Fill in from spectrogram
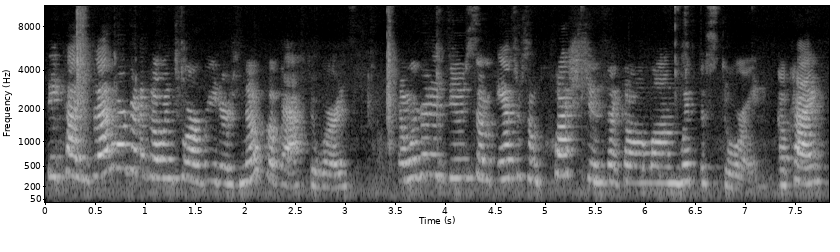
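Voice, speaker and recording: A woman with a high, slightly bright voice teaches young elementary students, leading them through a lesson and a storybook with lively intonation at a brisk pace. She's instructive and often checks in with questions, and the recording sounds roomy and a bit distant from the mic, with faint noise.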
